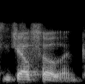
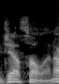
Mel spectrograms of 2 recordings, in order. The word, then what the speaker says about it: gelsolin: Is gelsolin? Did I get that right? Or gelsolin? – Yes, gelsolin, correct. – Okay, yeah. Gelsolin.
